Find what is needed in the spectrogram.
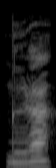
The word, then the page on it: qwra: apatani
